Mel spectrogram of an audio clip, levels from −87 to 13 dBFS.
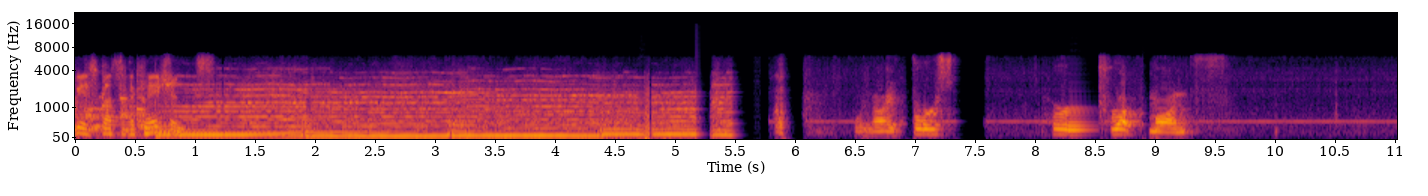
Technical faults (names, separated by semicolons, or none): repeated packet loss (robotic sound); long network dropout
